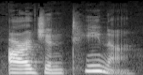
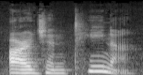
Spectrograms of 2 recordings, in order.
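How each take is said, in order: No difference in how they are said.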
